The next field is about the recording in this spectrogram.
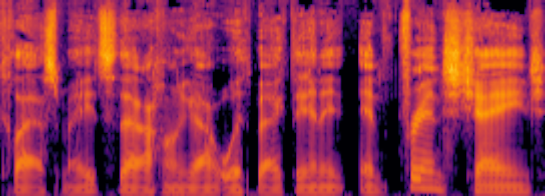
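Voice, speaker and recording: A man speaks in a Southern US accent at a fairly low pitch with ordinary pitch variation. The recording is very clean, with a silent background. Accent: Southern American. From Southern US, Arkansas. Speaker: podcast host. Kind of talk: podcast monologue. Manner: casual, conversational.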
